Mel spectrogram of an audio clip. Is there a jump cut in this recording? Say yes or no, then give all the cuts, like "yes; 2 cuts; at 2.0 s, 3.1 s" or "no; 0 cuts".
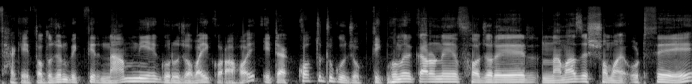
yes; 3 cuts; at 2.6 s, 3.9 s, 5.4 s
